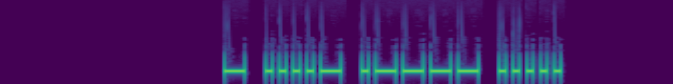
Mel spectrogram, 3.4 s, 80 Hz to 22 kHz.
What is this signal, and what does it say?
Morse code, heard as a keyed tone, about 34 wpm, 700 Hz. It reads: T415
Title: Numbers - Contest Style - 4-Digit 35wpm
